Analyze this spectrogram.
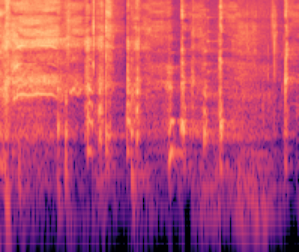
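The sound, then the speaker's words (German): Coughing after choking on something swallowed the wrong way: a fit of many short, sharp coughs and splutters, a heavy burst at first, then quicker, scattered coughs trailing off. “Ah, ich habe mich so verschluckt.”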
